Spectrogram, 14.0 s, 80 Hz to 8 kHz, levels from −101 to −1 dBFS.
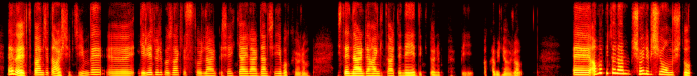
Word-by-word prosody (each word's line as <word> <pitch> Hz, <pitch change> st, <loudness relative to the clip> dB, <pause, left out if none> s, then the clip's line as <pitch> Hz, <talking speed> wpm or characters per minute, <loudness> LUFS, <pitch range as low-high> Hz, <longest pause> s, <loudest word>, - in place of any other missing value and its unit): Evet, 205 Hz, -, +5 dB
bence 220 Hz, 0 st, +1 dB
de 210 Hz, -, -1 dB
arşivciyim 165 Hz, -, -5 dB
ve, 245 Hz, 0 st, 0 dB
ııı, 200 Hz, 0 st, -4 dB
geriye 220 Hz, +3 st, +1 dB
dönüp 235 Hz, -1 st, -3 dB
özellikle 220 Hz, +1 st, -6 dB
story'ler 195 Hz, -3 st, -7 dB
şey, 180 Hz, +1 st, -10 dB
hikâyelerden 185 Hz, +1 st, -3 dB
şeye 180 Hz, 0 st, -8 dB
bakıyorum, 125 Hz, -5 st, -11 dB, 0.5 s
işte, 190 Hz, -2 st, +2 dB
nerede, 185 Hz, -2 st, +5 dB
hangi 180 Hz, 0 st, -1 dB
tarihte 175 Hz, -2 st, -5 dB
ne 155 Hz, -, -2 dB
yedik 155 Hz, -2 st, -2 dB
dönüp 145 Hz, +1 st, -8 dB, 0.4 s
bir -, -, -18 dB, 0.2 s
bakabiliyorum. 130 Hz, -2 st, -9 dB, 1.1 s
Eee, 230 Hz, -1 st, +6 dB
ama 410 Hz, +2 st, +5 dB
bir 380 Hz, +1 st, +1 dB
dönem 350 Hz, -4 st, +5 dB
şöyle 310 Hz, +1 st, +1 dB
bir -, -, -9 dB
şey 275 Hz, +1 st, -1 dB
olmuştu, 220 Hz, -, 0 dB
190 Hz, 135 wpm, -22 LUFS, 170-225 Hz, 1.1 s, Eee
